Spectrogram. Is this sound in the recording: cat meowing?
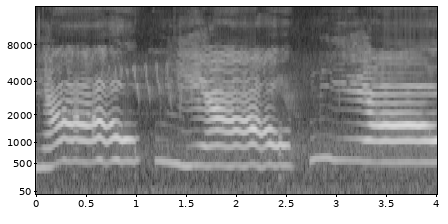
yes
